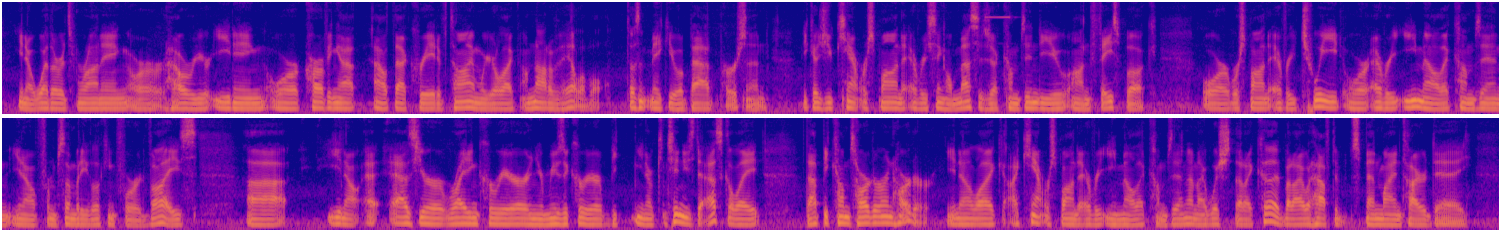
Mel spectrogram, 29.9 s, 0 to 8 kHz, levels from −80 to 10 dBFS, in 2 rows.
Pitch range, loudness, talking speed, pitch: 100-110 Hz, -23 LUFS, 220 wpm, 105 Hz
